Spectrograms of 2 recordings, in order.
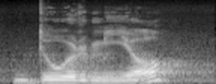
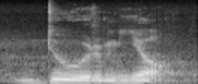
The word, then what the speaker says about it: durmió: And we have dormí, dormiste, durmió, dormimos, dormisteis, durmieron. So the sound is changing when you pronounce it from dor to dur. Dormiste, durmió.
